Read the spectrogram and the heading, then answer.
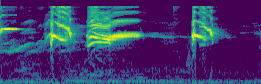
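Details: Oriental magpie-robin singing with full emotion as it seeks a rival: a high thin whistle followed by two loud harsh, buzzy bursts and a final short sharp phrase, over faint low hum.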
